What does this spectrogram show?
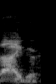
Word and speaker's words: Iger: They are acquired by the Disney CEO Bob Iger is a I think it's Iger. It is Iger.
